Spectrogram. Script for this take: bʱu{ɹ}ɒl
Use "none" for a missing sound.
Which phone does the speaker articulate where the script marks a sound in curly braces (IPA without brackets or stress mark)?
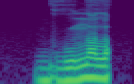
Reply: n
